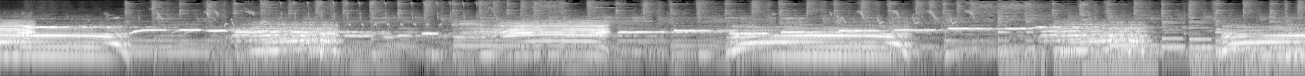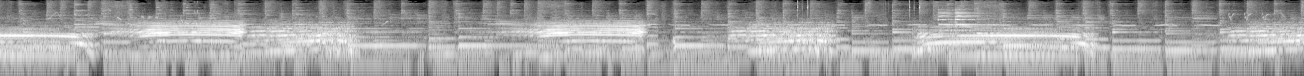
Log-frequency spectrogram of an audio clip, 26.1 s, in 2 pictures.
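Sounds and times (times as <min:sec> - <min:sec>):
cow mooing: 0:00.0 - 0:01.4, 0:02.3 - 0:03.5, 0:04.6 - 0:06.2, 0:10.4 - 0:11.6, 0:12.2 - 0:16.7, 0:17.9 - 0:19.6, 0:20.3 - 0:21.5, 0:22.2 - 0:24.1, 0:25.4 - 0:26.0
background music: 0:00.0 - 0:26.0.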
